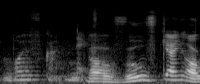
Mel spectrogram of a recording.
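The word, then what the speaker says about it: Wolfgang: Which is more like here pronounced with an American accent. It's wolf gang.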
